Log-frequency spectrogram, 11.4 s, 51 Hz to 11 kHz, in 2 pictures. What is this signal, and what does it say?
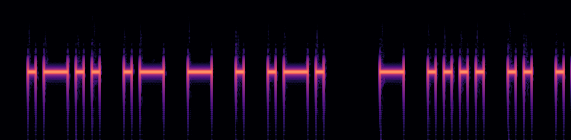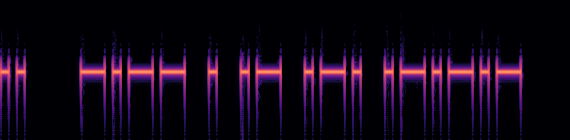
Morse code, heard as a keyed tone, about 15 wpm, 700 Hz. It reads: LATER THIS YEAR.
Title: Sentences from Top 1000 Words - Review Part 3 - 15wpm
